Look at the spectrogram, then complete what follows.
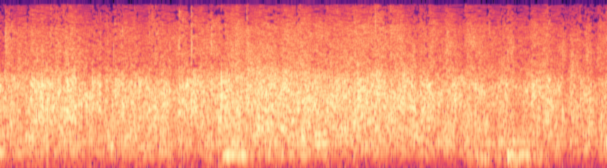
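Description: Audience applauding steadily, easing slightly near the end.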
